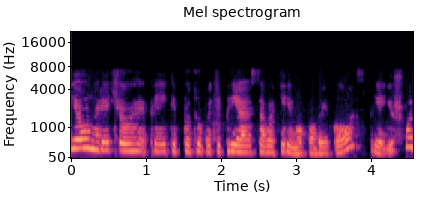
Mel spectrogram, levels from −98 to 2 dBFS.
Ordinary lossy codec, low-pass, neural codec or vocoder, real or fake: Opus, 24 kbps; 7.2 kHz; none; real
